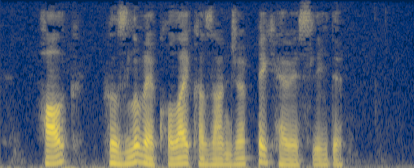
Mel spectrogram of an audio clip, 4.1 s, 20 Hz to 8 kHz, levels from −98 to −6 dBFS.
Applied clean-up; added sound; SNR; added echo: none; none; none; none.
